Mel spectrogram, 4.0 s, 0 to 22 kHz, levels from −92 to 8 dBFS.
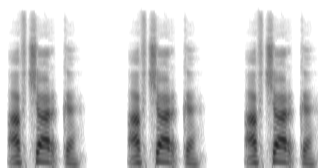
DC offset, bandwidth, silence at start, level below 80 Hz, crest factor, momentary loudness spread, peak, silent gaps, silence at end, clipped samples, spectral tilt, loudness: under 0.1%; 15.5 kHz; 0.1 s; -60 dBFS; 16 dB; 14 LU; -2 dBFS; 1.10-1.57 s, 2.60-3.03 s; 0.05 s; under 0.1%; -5 dB/octave; -18 LUFS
